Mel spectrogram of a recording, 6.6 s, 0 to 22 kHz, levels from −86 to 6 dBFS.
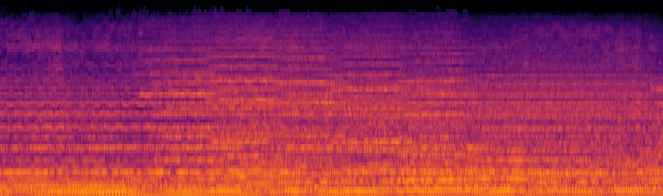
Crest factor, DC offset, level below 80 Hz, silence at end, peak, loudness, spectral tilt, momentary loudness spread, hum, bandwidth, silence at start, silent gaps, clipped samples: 12 dB; under 0.1%; -32 dBFS; 0 s; -6 dBFS; -20 LUFS; -5.5 dB/octave; 3 LU; none; 16.5 kHz; 0 s; none; under 0.1%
